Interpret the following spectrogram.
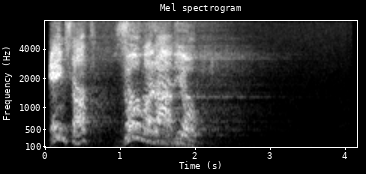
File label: shout; zomerradio; radiopiraten; Eemstad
